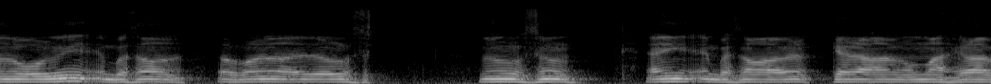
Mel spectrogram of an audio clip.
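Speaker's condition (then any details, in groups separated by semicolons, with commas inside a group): Amyotrophic lateral sclerosis; speech onset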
